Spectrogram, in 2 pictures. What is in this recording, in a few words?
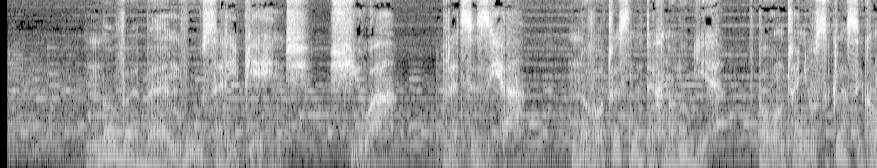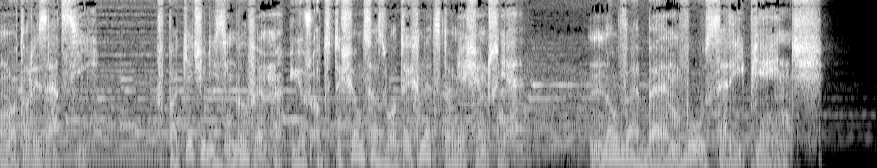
commercial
